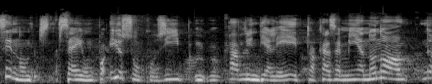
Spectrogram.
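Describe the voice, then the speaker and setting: Noticeable background noise runs under the speech. The intonation is lively. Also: woman. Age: 50s. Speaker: novelist. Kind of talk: public book talk. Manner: conversational, self-deprecating.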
